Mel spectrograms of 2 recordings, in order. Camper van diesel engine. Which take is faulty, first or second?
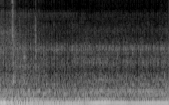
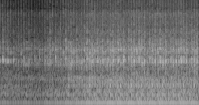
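first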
